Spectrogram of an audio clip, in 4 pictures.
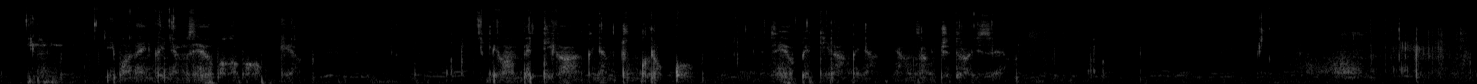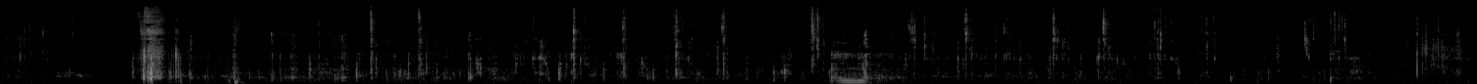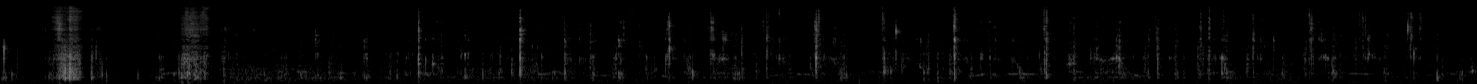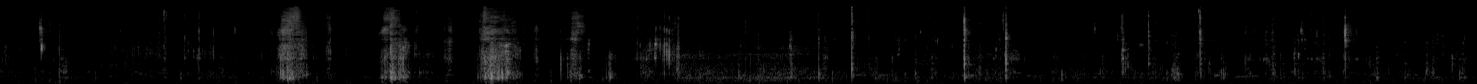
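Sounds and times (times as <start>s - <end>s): crunchy bites into burger: 13.5s - 30.6s, 32.6s - 54.5s.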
